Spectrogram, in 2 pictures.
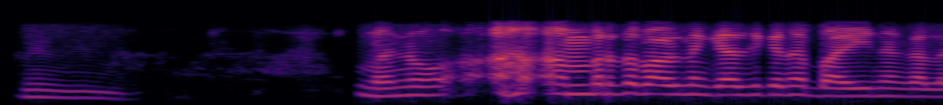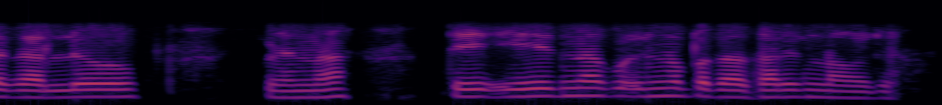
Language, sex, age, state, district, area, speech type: Punjabi, male, 30-45, Punjab, Bathinda, urban, conversation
